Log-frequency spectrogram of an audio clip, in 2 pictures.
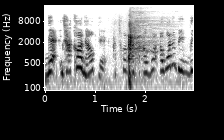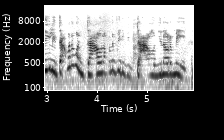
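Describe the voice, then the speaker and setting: A woman's raised, projected voice, high in pitch and very fast, with lively intonation and a bubbly, upbeat tone over noticeable background noise. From Wolverhampton, English West Midlands. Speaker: singer and worship leader. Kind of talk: casual interview chat.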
